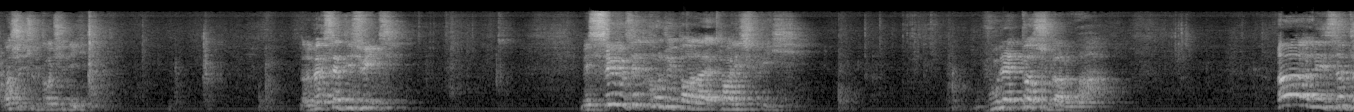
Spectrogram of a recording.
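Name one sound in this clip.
A man speaks in short bursts with pauses, in a room with some echo.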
